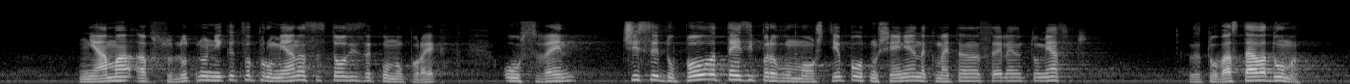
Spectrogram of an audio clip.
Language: Bulgarian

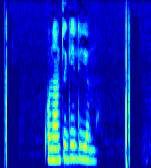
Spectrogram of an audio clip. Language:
Mari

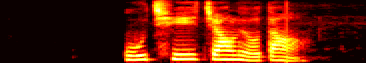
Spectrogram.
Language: Chinese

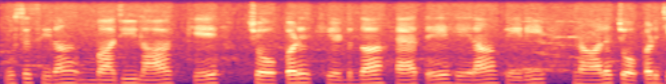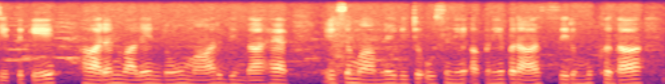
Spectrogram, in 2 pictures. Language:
Punjabi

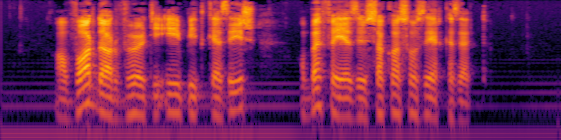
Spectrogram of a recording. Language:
Hungarian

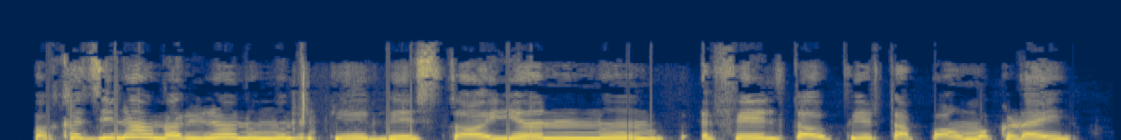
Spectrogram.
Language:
Pashto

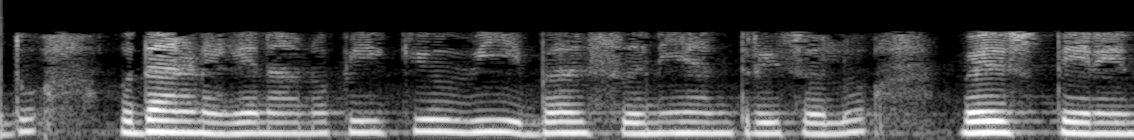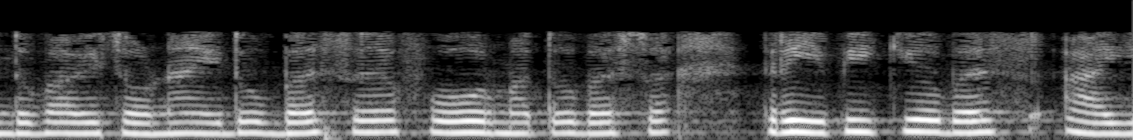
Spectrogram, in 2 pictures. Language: Kannada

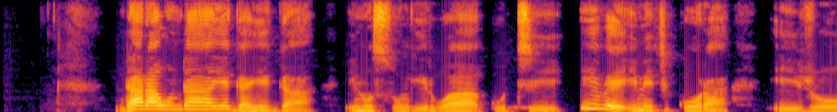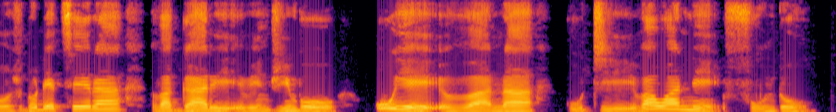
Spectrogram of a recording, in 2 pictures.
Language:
Ndau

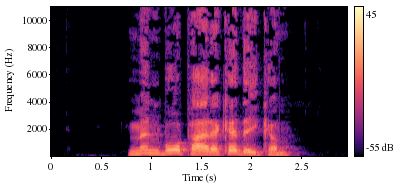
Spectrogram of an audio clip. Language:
Central Kurdish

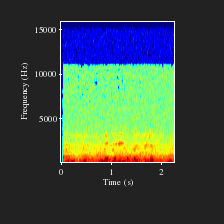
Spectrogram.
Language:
Spanish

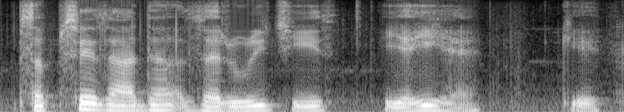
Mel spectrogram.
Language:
Urdu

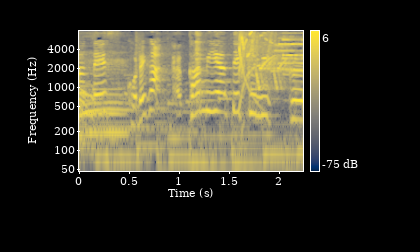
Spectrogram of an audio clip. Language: Japanese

